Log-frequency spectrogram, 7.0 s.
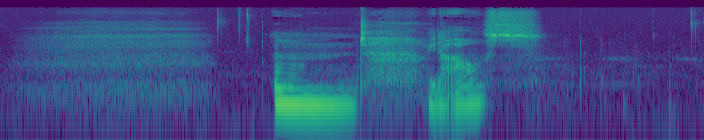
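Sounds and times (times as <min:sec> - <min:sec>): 
deep breath in during a guided relaxation exercise: 0:00.1 - 0:02.2, 0:03.6 - 0:04.3
speech: 0:02.8 - 0:03.0, 0:04.3 - 0:05.1.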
